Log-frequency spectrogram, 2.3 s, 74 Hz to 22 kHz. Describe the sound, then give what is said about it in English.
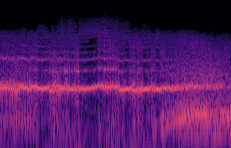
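A loud, sustained screech of skidding tires from a car chase in a 1968 film holds a steady pitch for a couple of seconds over rumbling car noise, continuous, with no talking. “When anyone ever does a top 10 list of car chases on screen, it's always Bullet as number one.”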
